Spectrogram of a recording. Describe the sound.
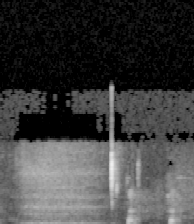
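A long, heavy, rasping breath drawn out for about a second, fairly loud, sounding like the character Grinlock about to die, followed by a sharp click and two short, breathy voiced bursts.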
